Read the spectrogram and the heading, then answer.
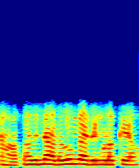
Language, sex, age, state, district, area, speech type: Malayalam, female, 18-30, Kerala, Wayanad, rural, conversation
